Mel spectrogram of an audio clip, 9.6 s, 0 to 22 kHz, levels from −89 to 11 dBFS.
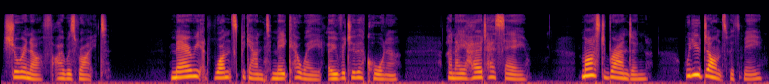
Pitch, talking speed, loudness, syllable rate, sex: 210 Hz, 180 wpm, -18 LUFS, 5.3 syllables/s, female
